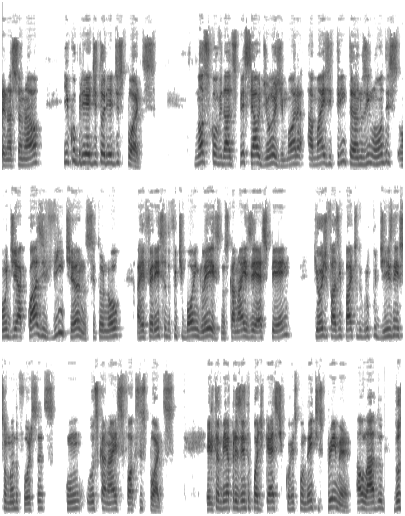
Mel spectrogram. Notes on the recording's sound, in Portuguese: Direto de Londres. Nessa mesa redonda virtual.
